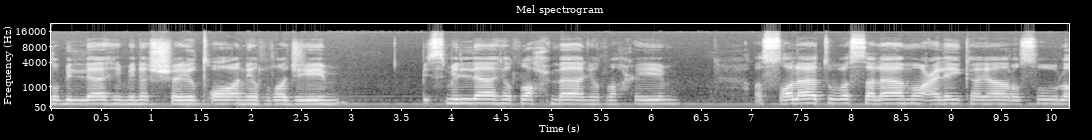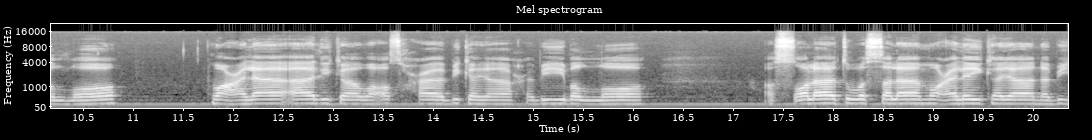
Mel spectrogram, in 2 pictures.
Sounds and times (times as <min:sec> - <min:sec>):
Male speech, man speaking: 0:00.0 - 0:03.0, 0:03.7 - 0:06.3, 0:07.0 - 0:10.9, 0:11.8 - 0:16.2, 0:17.3 - 0:20.3
Narration, monologue: 0:00.0 - 0:20.3.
